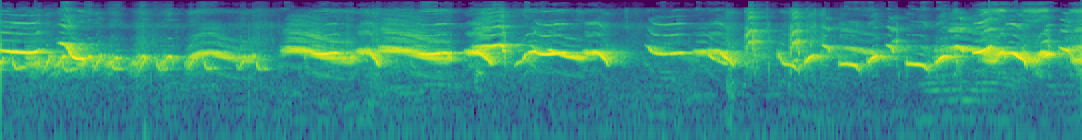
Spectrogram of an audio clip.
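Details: A songbird delivers a continuous, lively warble of rapid whistled slurs and twittering notes, rising and falling in quick succession with only brief pauses, in a quiet setting.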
